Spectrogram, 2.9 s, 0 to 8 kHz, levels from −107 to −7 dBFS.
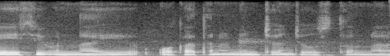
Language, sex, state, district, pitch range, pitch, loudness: Telugu, female, Andhra Pradesh, Sri Satya Sai, 175-190 Hz, 180 Hz, -15 LUFS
